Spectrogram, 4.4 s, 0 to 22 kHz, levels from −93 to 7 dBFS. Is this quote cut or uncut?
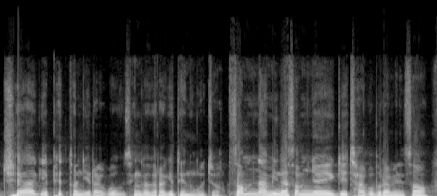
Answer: cut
